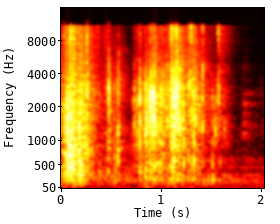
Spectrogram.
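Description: Crinkling of a shiny plastic snack bag of Flipz pretzels as it is picked up and handled, dying away about a second and a half in.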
